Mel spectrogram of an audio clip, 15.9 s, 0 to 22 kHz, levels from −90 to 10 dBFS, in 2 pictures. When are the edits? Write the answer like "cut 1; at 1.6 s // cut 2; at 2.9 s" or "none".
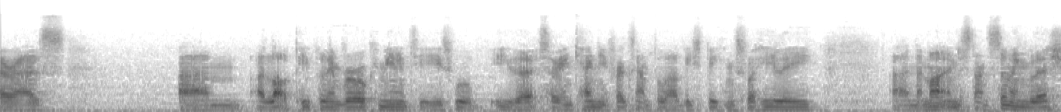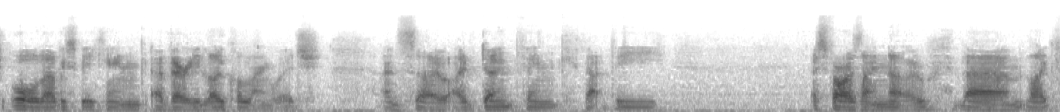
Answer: none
